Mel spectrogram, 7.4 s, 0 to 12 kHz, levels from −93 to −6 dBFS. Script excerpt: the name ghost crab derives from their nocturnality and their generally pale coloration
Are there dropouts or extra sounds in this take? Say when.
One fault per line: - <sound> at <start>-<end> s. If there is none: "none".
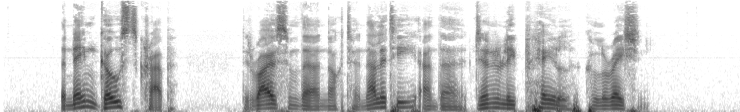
none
